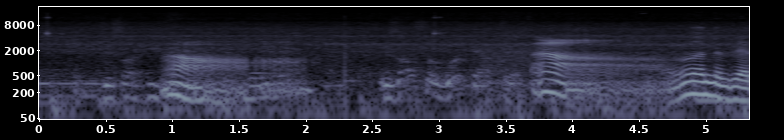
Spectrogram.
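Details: Logan, a male tabby kitten annoyed while sleepy and waking up, gives short squeaky meows with rising and falling pitch near the end, between a woman's soft cooing talk indoors.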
